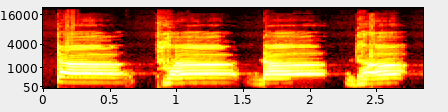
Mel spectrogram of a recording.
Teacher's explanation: तो यह जो जीव हमारी ऊपर वाले हिस्से से टकराए गी उसे हम बोलते हैं मूर्धा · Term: मूर्धन्य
